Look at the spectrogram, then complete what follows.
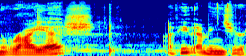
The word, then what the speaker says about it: Resh: Yeah, it's spelled Resh, but it's pronounced Rayesh.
